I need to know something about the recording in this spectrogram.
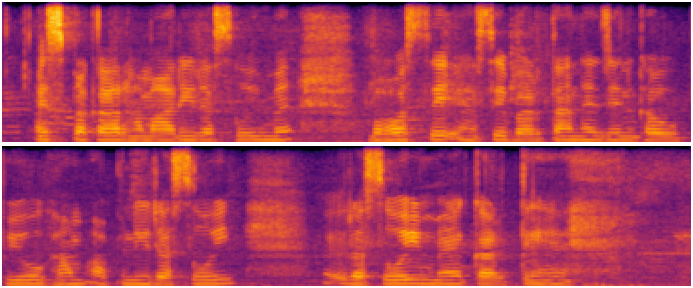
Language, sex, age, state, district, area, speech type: Hindi, female, 18-30, Madhya Pradesh, Seoni, urban, spontaneous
